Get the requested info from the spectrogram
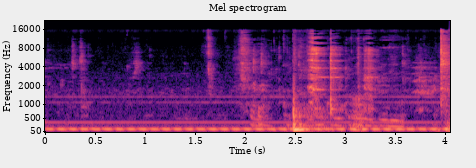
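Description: Spoons and forks clinking against bowls and plates as people eat noodles, in scattered light taps with one sharp clatter about two and a half seconds in. A steady low hum runs underneath.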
